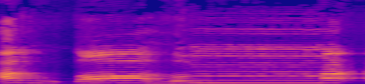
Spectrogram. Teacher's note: اللہم یہ غلط ہوگا، اللہ ایک تو لام پور ہے، دوسرے کھڑی زبر کی وجہ سے لمبا ہے، تیسرے میم کے اوپر شد ہونے کی وجہ سے ہم غنہ کریں گے۔ غنہ کہتے ہیں ناک میں آواز لے جا کے تھوڑا لمبا کر کے پڑھنا۔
